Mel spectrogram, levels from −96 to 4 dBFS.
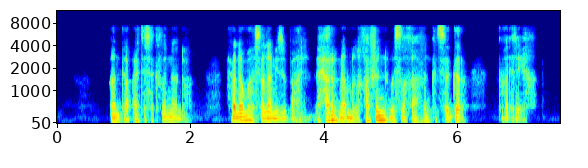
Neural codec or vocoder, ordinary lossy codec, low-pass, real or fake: codec, 16 kHz, 1.1 kbps, Voila-Tokenizer; AAC, 48 kbps; 7.2 kHz; fake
